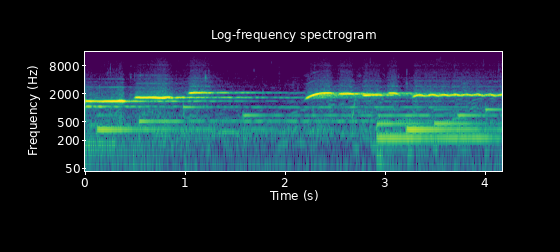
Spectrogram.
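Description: Film background music: a high, whistle-like melody of long held notes, one sliding up about halfway and the last one wavering, over sustained lower chords.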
